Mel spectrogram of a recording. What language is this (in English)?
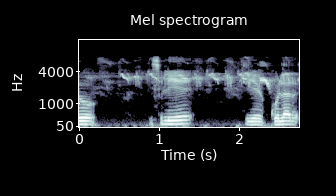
Urdu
